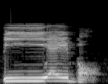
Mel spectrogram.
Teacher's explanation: So a Y is added and it'll sound like be able. You can hear a little bit of a Y between the words instead of a space. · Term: Linking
